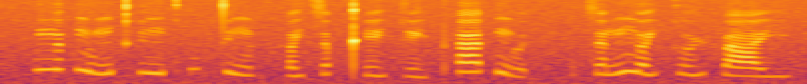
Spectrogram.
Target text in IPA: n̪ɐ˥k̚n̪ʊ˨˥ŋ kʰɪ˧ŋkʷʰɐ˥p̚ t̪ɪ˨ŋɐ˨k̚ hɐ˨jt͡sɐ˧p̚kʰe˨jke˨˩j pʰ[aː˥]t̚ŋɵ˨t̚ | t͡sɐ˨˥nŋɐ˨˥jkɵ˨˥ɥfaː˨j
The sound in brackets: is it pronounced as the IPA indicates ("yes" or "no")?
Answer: yes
